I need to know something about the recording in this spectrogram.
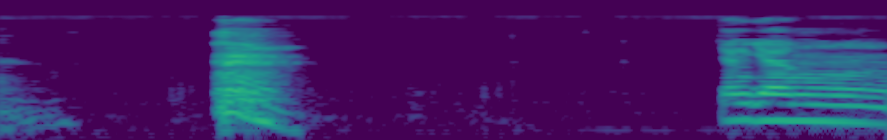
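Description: A man clearing his throat once, a short harsh burst about a second in, then a pause before his speech resumes near the end.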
